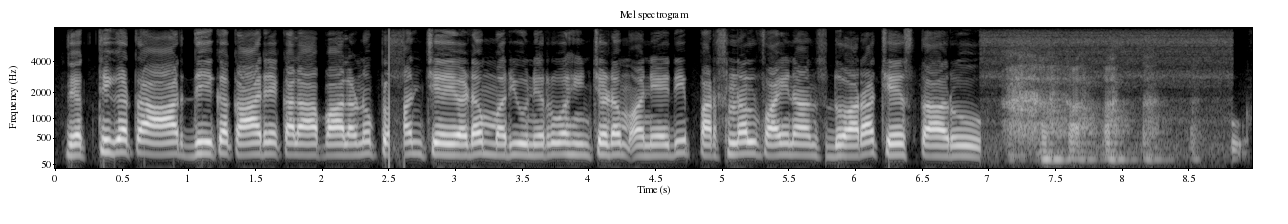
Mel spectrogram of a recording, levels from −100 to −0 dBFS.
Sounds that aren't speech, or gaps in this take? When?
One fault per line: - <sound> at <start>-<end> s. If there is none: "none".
- dropout at 2.5-2.6 s
- laugh at 7.1-8.6 s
